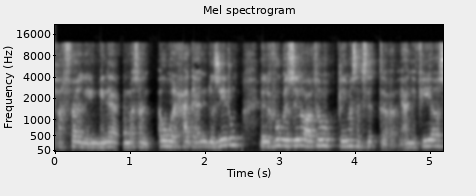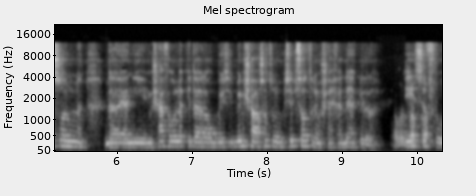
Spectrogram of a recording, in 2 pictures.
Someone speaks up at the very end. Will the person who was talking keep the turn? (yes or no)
yes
